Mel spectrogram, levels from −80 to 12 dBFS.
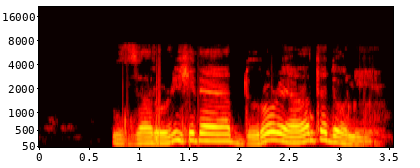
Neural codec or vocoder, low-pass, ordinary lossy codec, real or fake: none; 7.2 kHz; Opus, 24 kbps; real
